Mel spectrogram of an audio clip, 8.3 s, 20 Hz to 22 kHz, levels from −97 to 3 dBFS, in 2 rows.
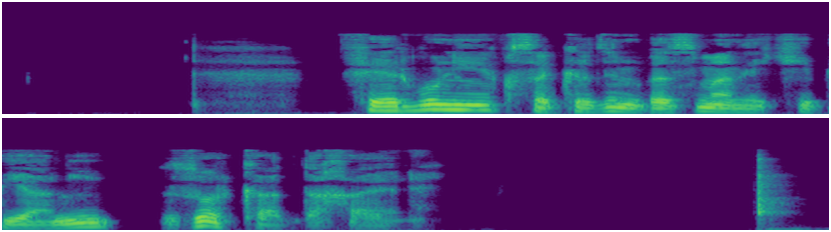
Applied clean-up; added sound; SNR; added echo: neural mask model Resemble Enhance denoiser.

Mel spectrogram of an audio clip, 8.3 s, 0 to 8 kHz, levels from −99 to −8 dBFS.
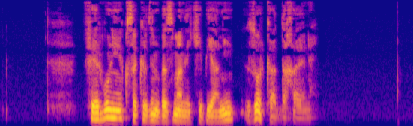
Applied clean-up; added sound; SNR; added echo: none; none; none; none.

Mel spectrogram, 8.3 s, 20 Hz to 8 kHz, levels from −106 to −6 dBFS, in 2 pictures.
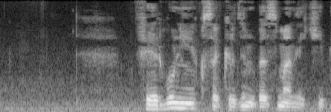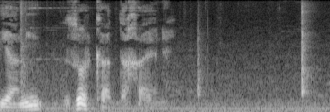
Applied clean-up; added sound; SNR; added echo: none; Mechanisms; 16 dB; none.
